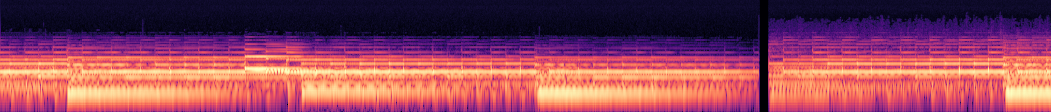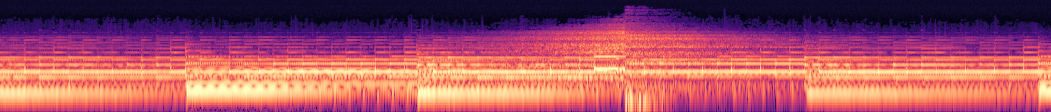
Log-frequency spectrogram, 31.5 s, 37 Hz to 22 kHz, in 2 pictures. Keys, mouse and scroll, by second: 1.0 right click, 2.1 click, 3.0 ctrl+r, 6.2 ctrl+b, 9.6 click, 10.2 ctrl+r, 11.1 right click, 11.6 click, 12.9 click, 13.7-15.2 drag, 17.1 click, 18.4 click, 19.0 click, 20.6 click, 21.5 click, 22.4 click, 23.1 click, 24.3 click, 24.9 click, 25.6 click, 26.3 click, 27.5 click, 28.1 click, 28.9 click, 29.6 click, 31.4 click.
